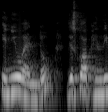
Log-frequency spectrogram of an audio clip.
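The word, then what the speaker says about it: innuendo: इसकी स्पेलिंग आप लिखेंगे I double N यू ई एन do that is इनू एंडो जिसको आप हिंदी में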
